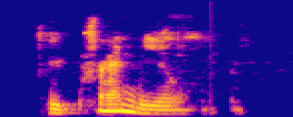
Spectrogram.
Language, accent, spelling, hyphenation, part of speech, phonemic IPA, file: English, Southern England, preprandial, pre‧prand‧ial, adjective / noun, /pɹiːˈpɹæn.dɪ.əl/, LL-Q1860 (eng)-preprandial.wav
- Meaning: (adjective) Occurring before a meal, especially dinner; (noun) A predinner drink; an apéritif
